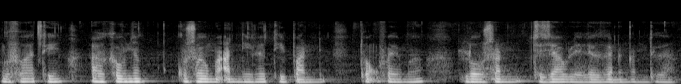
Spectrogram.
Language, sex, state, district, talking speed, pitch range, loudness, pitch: Wancho, male, Arunachal Pradesh, Longding, 130 wpm, 115-130 Hz, -18 LUFS, 125 Hz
